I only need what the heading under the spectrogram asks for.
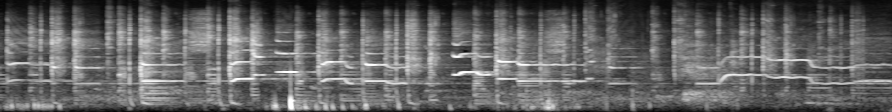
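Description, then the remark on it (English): A mobile phone ringtone plays a bright, melodic tune of stepping electronic tones, repeating steadily at moderate loudness for several seconds with no one speaking over it. “I like that ringtone.”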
